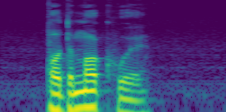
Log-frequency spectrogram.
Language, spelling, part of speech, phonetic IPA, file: Polish, podmokły, adjective, [pɔdˈmɔkwɨ], Pl-podmokły.ogg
